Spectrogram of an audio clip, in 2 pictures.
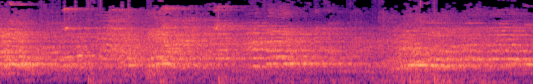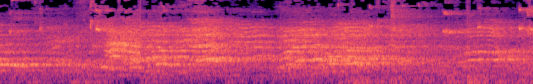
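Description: Basketball bouncing on a hardwood gym floor during a game, with untranscribed voices from players and spectators echoing through the large gym.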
